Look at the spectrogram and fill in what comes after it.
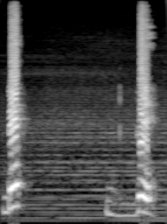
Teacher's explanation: Para nuestro oído, D y B suenan exactamente igual. Son un fonema bilabial sonoro, repito, porque cuando lo pronunciamos vibran nuestras cuerdas vocales.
